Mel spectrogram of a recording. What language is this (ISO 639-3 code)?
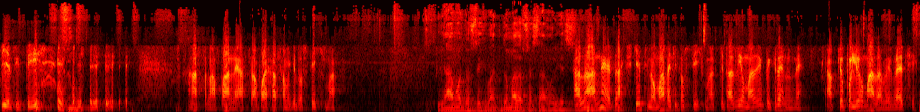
ell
